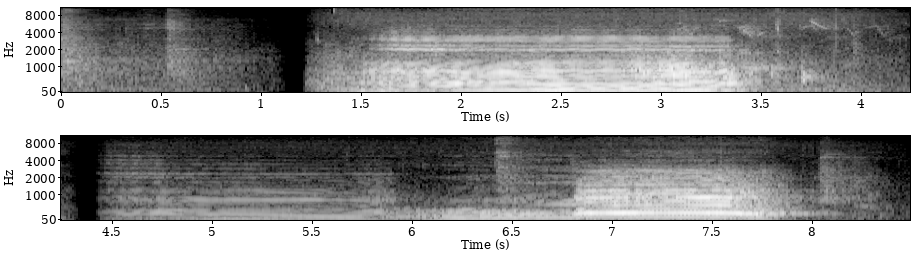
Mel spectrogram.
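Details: Three moos from a cow in succession: a long, loud, deep low of about two seconds, a quieter steady moo, then a shorter moo that rises in strength and fades away.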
